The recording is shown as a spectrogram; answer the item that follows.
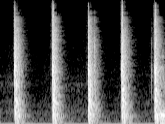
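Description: Hammer striking a nail into a tongue-and-groove wood board, five evenly spaced blows at about two a second.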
